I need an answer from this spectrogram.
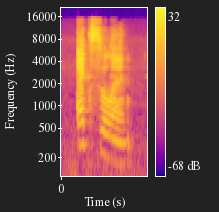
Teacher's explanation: Itu suku kata pertama yang harus ditekan.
